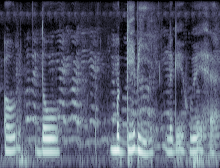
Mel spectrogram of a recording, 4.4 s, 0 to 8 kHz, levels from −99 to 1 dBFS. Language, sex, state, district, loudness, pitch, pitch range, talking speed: Hindi, female, Uttar Pradesh, Saharanpur, -17 LUFS, 210 Hz, 195-330 Hz, 95 wpm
